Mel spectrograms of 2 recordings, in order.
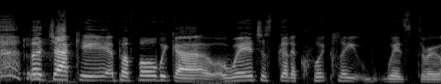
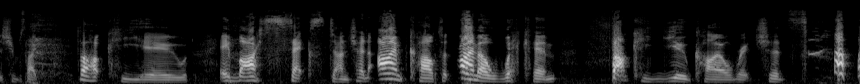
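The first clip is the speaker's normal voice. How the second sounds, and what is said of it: Strong East London accent. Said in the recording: “In that very strong East London accent”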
